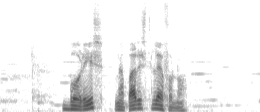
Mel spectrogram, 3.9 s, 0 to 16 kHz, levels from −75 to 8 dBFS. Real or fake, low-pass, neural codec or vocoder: real; 14.4 kHz; none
